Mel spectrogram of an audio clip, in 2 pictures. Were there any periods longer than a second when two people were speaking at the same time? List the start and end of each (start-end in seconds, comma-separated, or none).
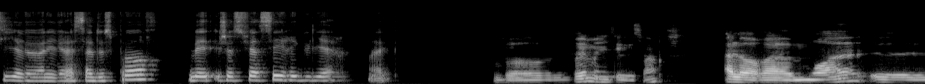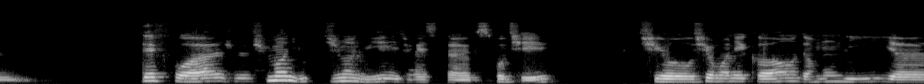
none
